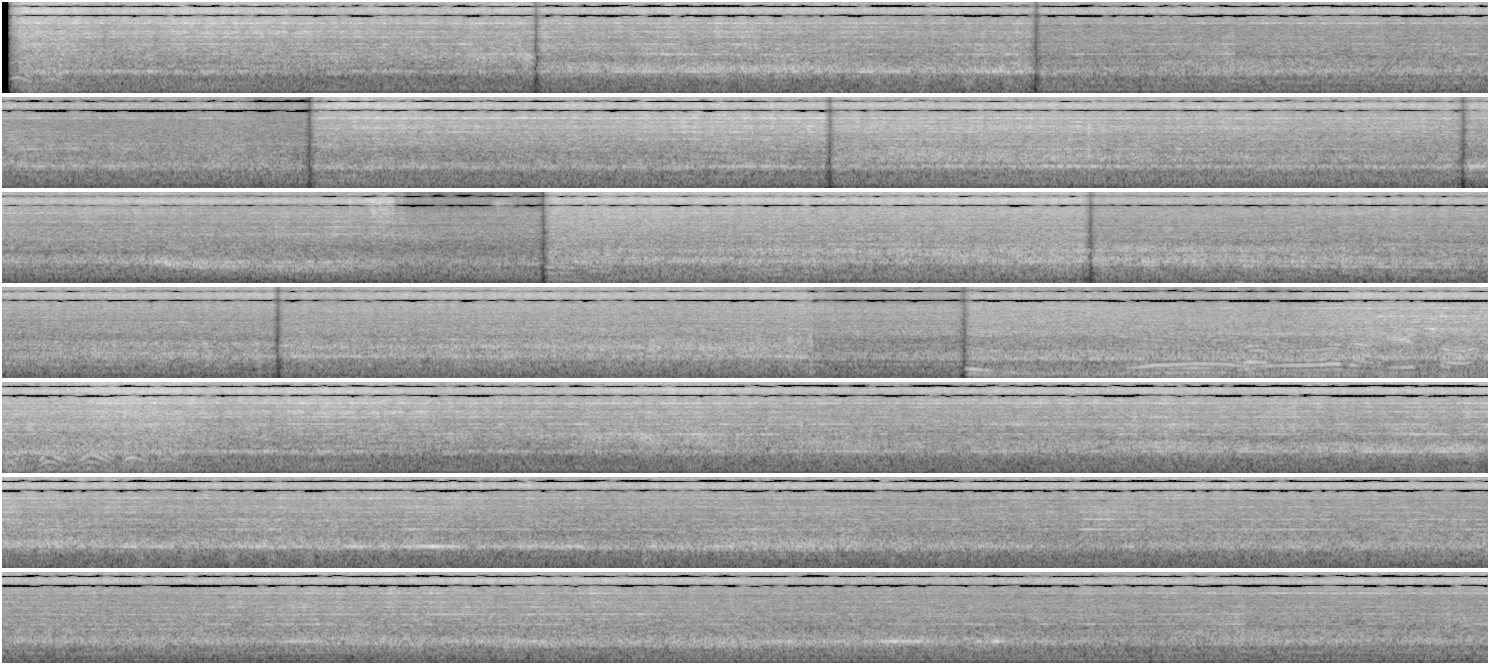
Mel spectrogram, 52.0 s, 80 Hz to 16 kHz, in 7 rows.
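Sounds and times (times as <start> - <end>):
band sawmill cutting log: 0.0 - 52.0
thin high whine: 25.4 - 31.2.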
